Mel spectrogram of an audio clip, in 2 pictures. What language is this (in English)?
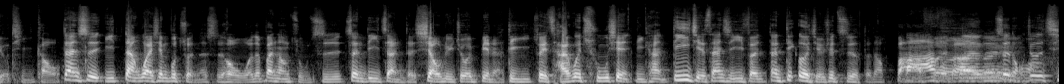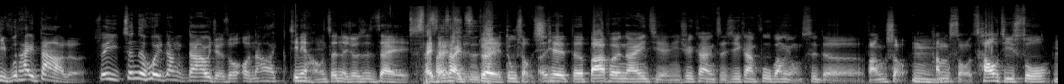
Chinese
